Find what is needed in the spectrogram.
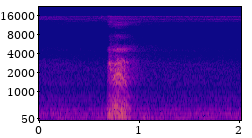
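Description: A man clearing his throat once, briefly, a little under a second in.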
